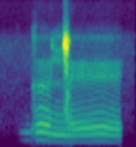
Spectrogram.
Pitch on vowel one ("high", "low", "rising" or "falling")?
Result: falling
